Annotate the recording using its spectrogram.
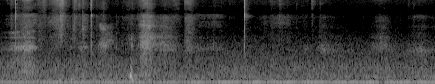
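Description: Faint snuffling of a pug puppy sniffing at the ground, a few short puffs of breath, over a steady low hum, with a light tick about halfway through.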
